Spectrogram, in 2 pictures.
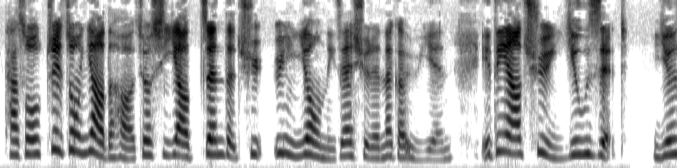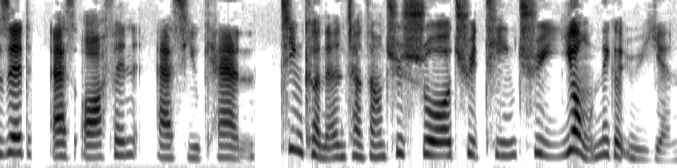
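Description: Peppy taiwanese woman host, bright higher voice, hyped recap. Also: a little slow, few pauses, no echo. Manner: enthusiastic, exclaiming. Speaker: bilingual co-host summarizing. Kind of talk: lively narrated recap.

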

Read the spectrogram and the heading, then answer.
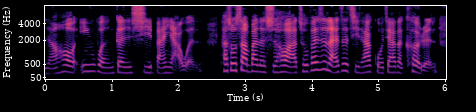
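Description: A woman from Taiwan hosting and recapping the interview in a lively, exclaiming way. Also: fairly high pitch, no room sound, clean studio sound. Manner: enthusiastic, exclaiming. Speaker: bilingual co-host summarizing.

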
